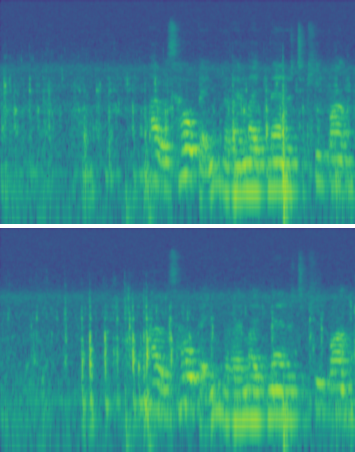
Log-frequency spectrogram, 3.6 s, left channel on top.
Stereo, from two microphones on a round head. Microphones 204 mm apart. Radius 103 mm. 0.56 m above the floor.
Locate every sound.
1.5 s a man speaking: 55° left (ahead or behind), 2 m; by 3.5 s 30° left (ahead or behind), 1.4 m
